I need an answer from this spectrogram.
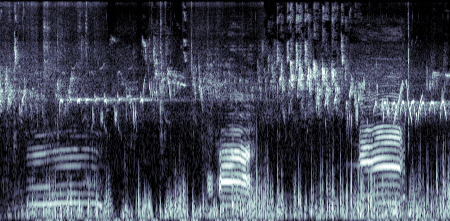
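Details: Dozens of cattle grazing and playing on a wide rice field on an afternoon under clear sky, calling back and forth; two long harmonic moos with a short one between, steady low field noise, bird chirps in distant trees.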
